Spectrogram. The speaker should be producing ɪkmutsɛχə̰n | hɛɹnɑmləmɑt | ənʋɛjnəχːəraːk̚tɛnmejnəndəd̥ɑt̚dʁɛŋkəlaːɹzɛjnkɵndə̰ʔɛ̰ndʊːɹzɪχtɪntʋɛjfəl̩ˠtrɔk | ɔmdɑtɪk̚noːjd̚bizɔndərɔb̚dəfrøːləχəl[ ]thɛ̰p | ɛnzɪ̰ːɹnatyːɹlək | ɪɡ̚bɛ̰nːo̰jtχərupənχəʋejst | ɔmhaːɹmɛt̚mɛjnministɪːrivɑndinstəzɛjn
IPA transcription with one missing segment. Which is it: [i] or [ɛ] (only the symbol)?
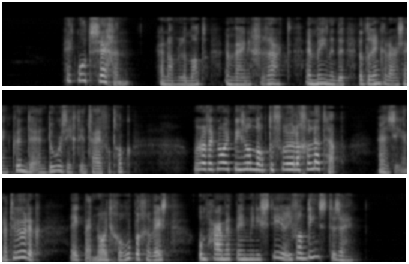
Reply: ɛ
